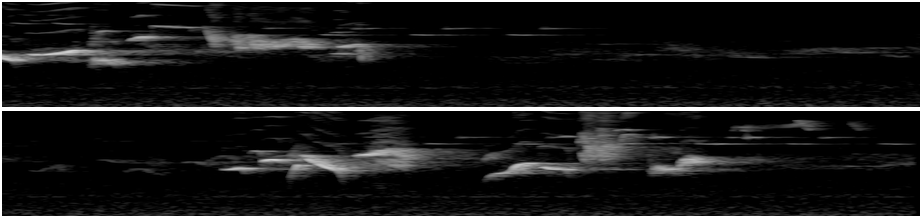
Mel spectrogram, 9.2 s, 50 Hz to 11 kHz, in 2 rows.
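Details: Common blackbird song recorded on 25 September 2022 in Świnoujście, Poland: a mellow warble with squeaky ending, a quiet gap of several seconds, then a longer run of fluted and twittering notes.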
